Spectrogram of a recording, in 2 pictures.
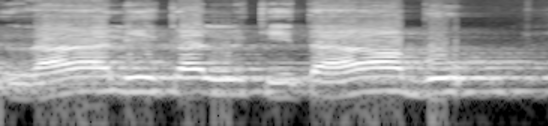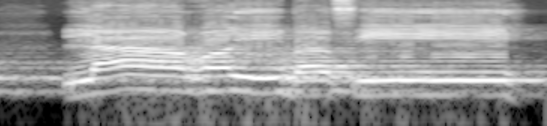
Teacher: زبان کی نوک ثنایا علیہ کا جڑ، یعنی اوپر کے جو آگے کے دانت ہے اس کا سرا، دونوں کے ٹچ ہونے سے ذال ادا ہوتی ہے۔ ذال کی آواز بہت ہی باریک ہوتی ہے۔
